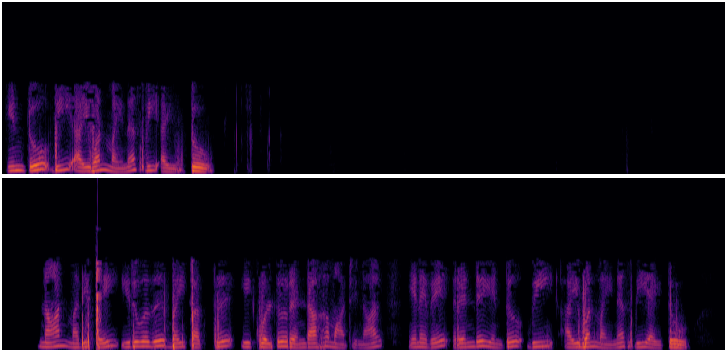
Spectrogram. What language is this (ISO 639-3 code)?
tam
